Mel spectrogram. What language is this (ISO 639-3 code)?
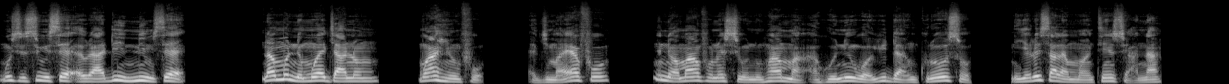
aka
